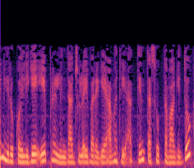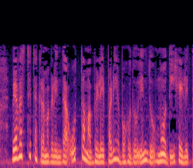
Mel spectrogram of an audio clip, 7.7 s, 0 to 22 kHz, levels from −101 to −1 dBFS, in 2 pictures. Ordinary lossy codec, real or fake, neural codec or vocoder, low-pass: none; real; none; 7.2 kHz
